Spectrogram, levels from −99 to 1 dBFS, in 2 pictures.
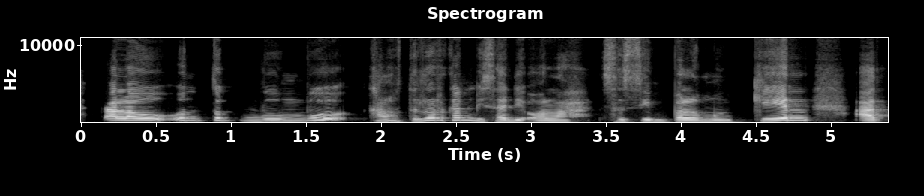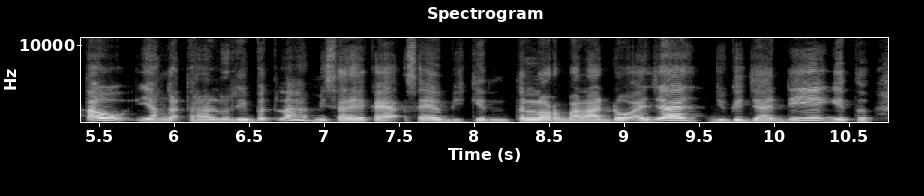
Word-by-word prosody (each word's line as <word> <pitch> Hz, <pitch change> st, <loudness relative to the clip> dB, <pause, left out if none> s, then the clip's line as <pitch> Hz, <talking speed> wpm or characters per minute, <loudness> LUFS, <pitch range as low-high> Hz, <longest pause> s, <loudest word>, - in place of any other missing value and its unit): Kalau 250 Hz, +1 st, +4 dB
untuk 250 Hz, 0 st, -5 dB
bumbu 215 Hz, -, -4 dB, 0.3 s
kalau 210 Hz, 0 st, -6 dB
telur 260 Hz, +7 st, -1 dB
kan 300 Hz, -2 st, -2 dB
bisa 200 Hz, -3 st, -4 dB
diolah 165 Hz, -1 st, -4 dB, 0.2 s
sesimpel 185 Hz, -1 st, -1 dB
mungkin 215 Hz, -, 0 dB, 0.3 s
atau 280 Hz, -, +5 dB
ya 215 Hz, -1 st, -1 dB
enggak 185 Hz, -, -3 dB
terlalu 195 Hz, -1 st, -1 dB
ribetlah. 295 Hz, -, -1 dB
Misalnya 180 Hz, 0 st, 0 dB
kayak -, -, +1 dB
saya 185 Hz, -1 st, 0 dB
bikin 170 Hz, 0 st, -5 dB
telur 180 Hz, 0 st, +5 dB
balado 170 Hz, +1 st, +3 dB
aja 270 Hz, +10 st, +5 dB
juga 175 Hz, 0 st, -3 dB
jadi 180 Hz, +10 st, -1 dB
gitu, 185 Hz, -2 st, -2 dB
195 Hz, 140 wpm, -24 LUFS, 175-245 Hz, 0.3 s, atau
